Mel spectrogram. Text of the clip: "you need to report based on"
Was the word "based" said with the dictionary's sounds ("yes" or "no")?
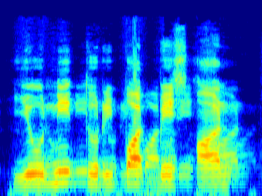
no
